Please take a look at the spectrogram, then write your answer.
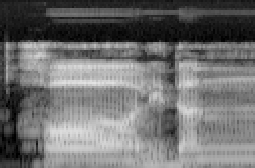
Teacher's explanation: খাটাকে deep করে একালিফ টানবেন , লি বলবো, দালের উপর যে তানবিন আছে আমরা ইখফা করব,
